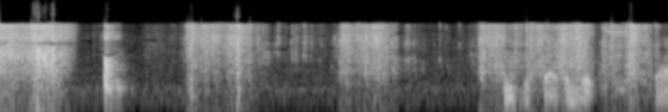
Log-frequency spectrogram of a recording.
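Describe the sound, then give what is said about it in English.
Aluminium foil is torn and pressed over a roasting tray of short ribs, with several bursts of crisp ripping and crinkling separated by brief pauses. “Just maybe one or two more pieces to ensure that it's completely covered.”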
